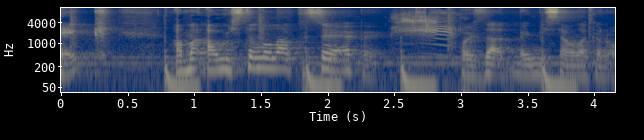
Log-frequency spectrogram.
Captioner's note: meows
